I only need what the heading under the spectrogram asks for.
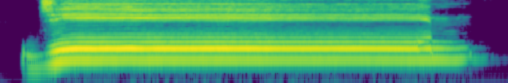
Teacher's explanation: জিহ্বার মধ্যখান তার বরাবর উপরে তালুর সাথে লাগিয়ে আমরা এই অক্ষটা উচ্চারণ করব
